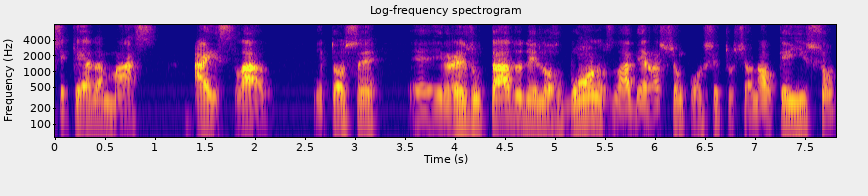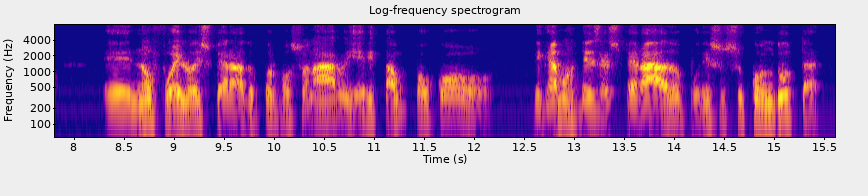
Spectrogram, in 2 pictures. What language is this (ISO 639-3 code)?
spa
